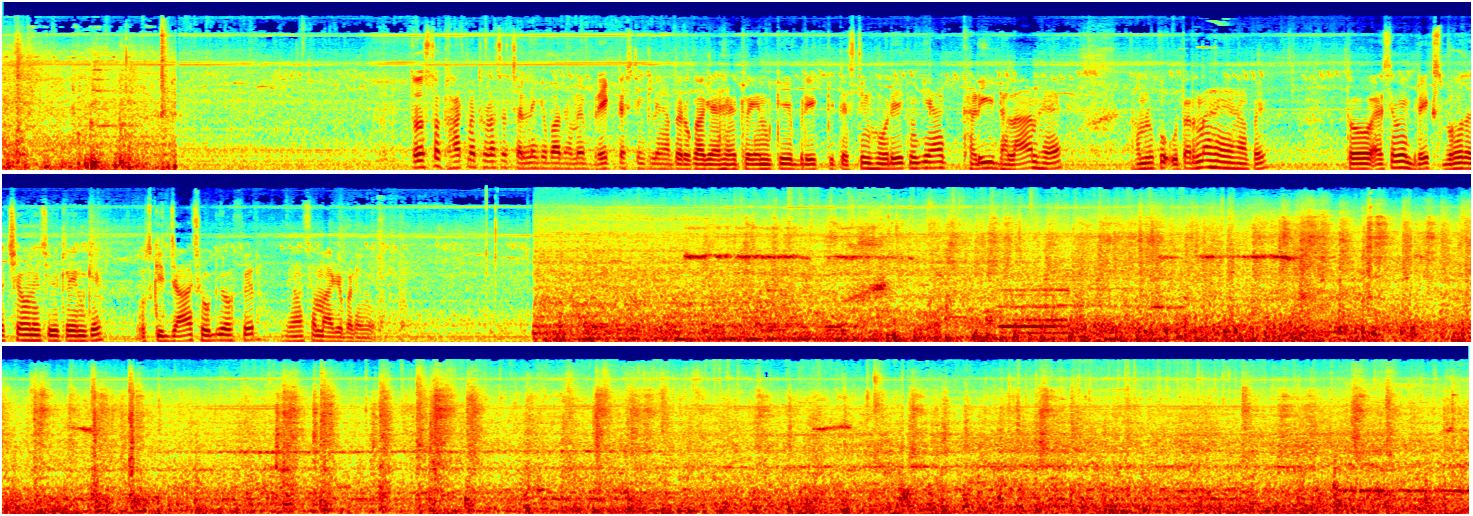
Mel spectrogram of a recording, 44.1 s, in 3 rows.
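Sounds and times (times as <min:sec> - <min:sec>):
train wheels rumbling on rails: 0:00.0 - 0:44.0
high-pitched wheel squeals: 0:21.5 - 0:23.9
wheels clattering over rail joints: 0:23.4 - 0:44.0.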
